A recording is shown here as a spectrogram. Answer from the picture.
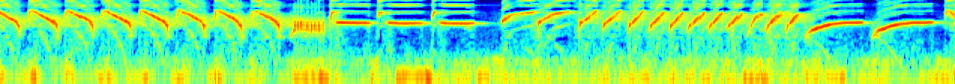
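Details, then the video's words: Canary in full song, used as training song for young canaries: a run of repeated swooping chirps, then flat whistled notes, a fast rattling roll of rising notes, and two long upswept whistles to finish. "Kenari gacor cengkok mewah"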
